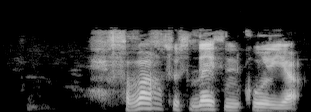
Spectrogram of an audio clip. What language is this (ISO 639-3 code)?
kab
